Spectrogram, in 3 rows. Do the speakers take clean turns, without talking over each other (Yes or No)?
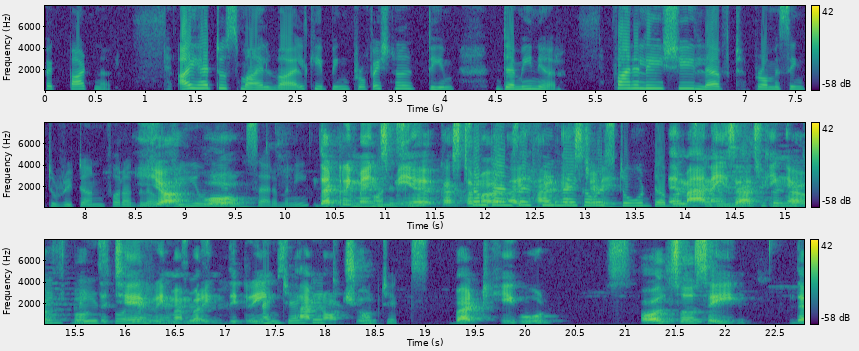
No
